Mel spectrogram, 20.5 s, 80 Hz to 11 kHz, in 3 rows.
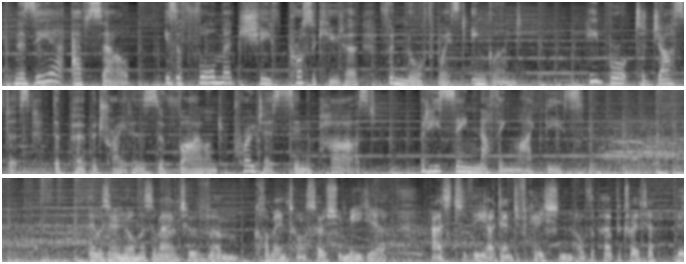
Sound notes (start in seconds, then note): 12.7 protestors yelling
